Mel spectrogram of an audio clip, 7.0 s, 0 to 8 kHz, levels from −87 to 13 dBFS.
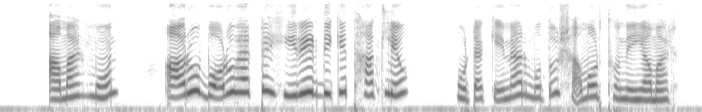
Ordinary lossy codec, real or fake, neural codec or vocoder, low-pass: none; real; none; 7.2 kHz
